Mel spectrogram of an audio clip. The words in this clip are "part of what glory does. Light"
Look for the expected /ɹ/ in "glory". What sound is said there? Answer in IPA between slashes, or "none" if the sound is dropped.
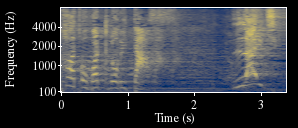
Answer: /ɹ/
